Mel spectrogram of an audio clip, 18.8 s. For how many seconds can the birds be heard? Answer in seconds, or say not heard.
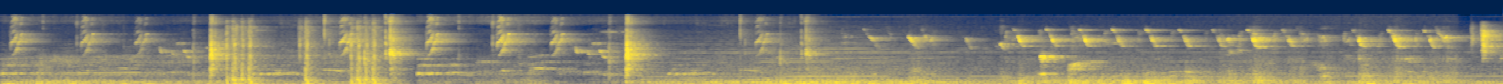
19 s.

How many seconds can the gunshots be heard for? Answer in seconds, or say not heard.
2 s.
